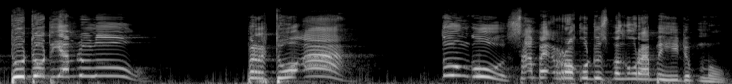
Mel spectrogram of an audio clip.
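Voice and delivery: high, loud, slow command; slow the command down and proclaim it; emphatic command. Acted. Preacher proclaiming scripture's command to sit still.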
